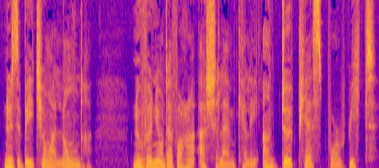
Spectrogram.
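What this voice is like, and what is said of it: Put-on accent imitating her mother. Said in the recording (French): “Sa mère avait répondu ceci, avec son accent donc.”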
